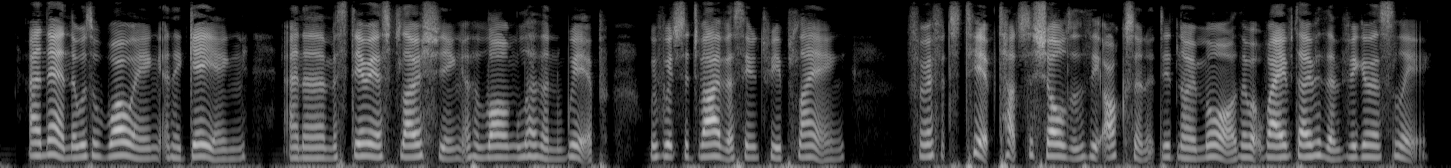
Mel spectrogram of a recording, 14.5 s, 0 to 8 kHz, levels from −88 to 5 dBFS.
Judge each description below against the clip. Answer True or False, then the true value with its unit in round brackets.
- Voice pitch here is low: False (200 Hz)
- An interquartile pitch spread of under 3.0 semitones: True (2.4 semitones)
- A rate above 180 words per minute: True (200 wpm)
